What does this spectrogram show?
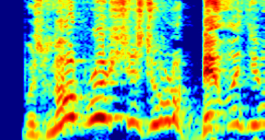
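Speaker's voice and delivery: high, loud, excited rush; hammed-up astonished crowd voice; amazed question. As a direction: ask it bursting with disbelief. Everybody runs over, amazed.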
